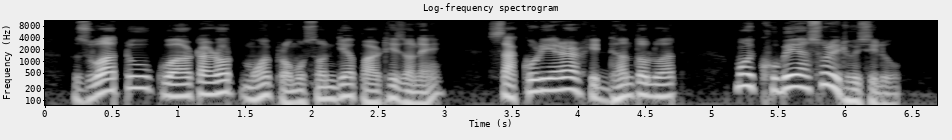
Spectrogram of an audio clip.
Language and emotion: Assamese, surprised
